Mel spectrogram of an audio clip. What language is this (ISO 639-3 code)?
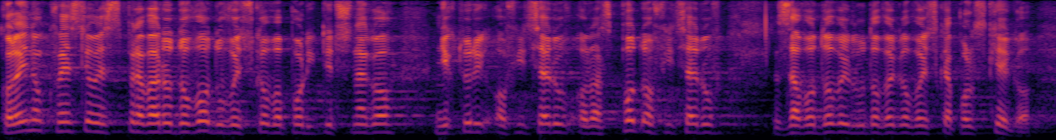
pol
